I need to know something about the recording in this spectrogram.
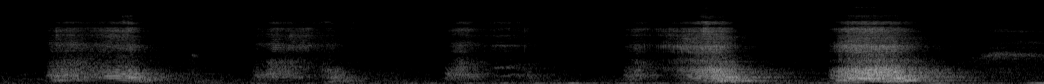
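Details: Loud, rough snores with breath noise from a sleeper, about five in ten seconds and growing louder: snoring.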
